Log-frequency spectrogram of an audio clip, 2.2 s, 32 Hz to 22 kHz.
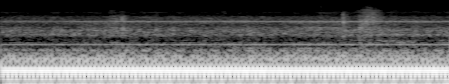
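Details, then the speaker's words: Mitsubishi Evo 6 (CP9A) started and running after a 340LPH E85 Quantum fuel pump install, with no fuel leaks: smooth, even, steady low drone with no misses, stumbles or odd noises. Healthy running on the new pump. "yeah no fuel leaks Felix [Music] sounds like it's working any other pump Klump is working cause started"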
